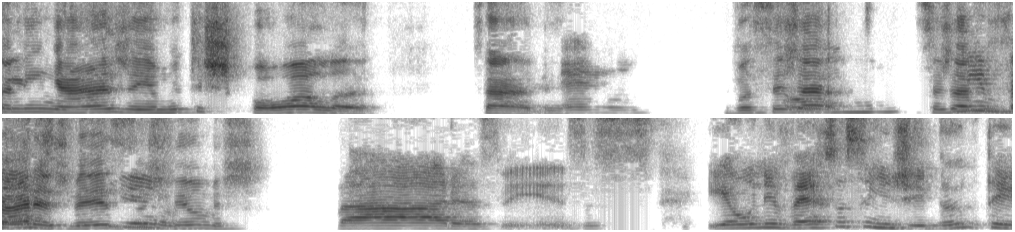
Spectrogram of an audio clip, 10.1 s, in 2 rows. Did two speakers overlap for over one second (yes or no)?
yes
